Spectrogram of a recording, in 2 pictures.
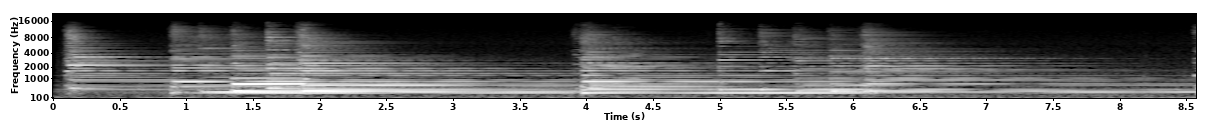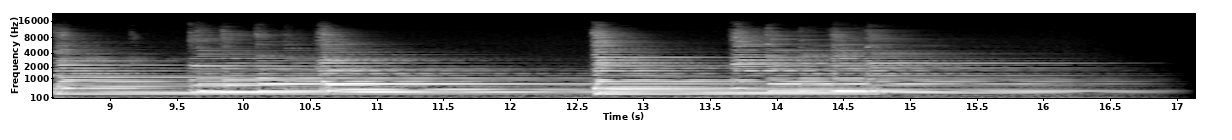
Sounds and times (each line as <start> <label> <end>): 0.1 Harp Melody 16.7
